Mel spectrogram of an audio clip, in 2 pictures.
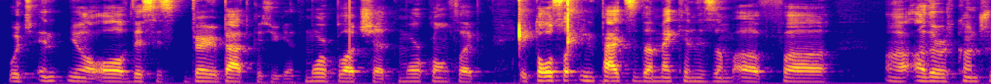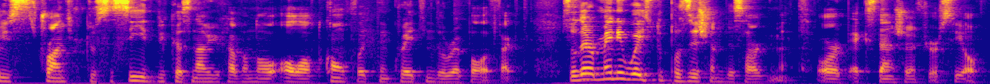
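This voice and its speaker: A young man coaching debaters over his slides, recorded on a headset in a small room. His voice sits at a middle pitch with a warm, mellow tone. He talks in a halting way, full of fillers and restarts. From Bulgaria. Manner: hesitant, many fillers and restarts.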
